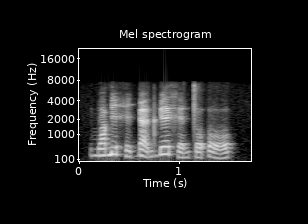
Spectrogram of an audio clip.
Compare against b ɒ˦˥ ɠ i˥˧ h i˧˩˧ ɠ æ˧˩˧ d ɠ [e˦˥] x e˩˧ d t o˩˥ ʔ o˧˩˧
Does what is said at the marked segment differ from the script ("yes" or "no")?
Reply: no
